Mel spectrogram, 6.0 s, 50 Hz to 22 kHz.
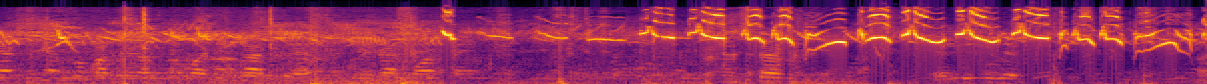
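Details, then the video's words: Towa towa finch at a 2023 whistling competition in New Amsterdam, Berbice, Guyana; after a noisy crowd start, a burst of crisp rising and falling whistles repeated rapidly, several per second, over people talking. "TOWA TOWA BIRD WHISTLING COMPETITION"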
